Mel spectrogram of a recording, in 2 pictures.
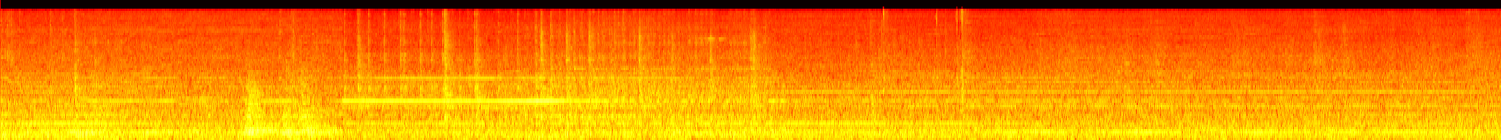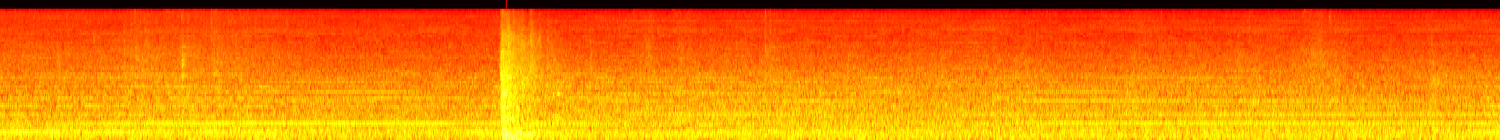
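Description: Hydraulic shredded-paper baler running: a steady machine hum with several held tones, and one sharp bang about twenty seconds in.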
